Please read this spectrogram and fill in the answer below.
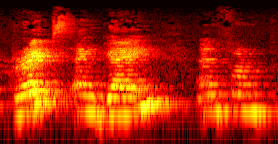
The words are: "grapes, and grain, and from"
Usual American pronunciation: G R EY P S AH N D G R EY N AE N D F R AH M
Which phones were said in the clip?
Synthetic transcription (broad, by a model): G R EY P S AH N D G EY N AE N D F R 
